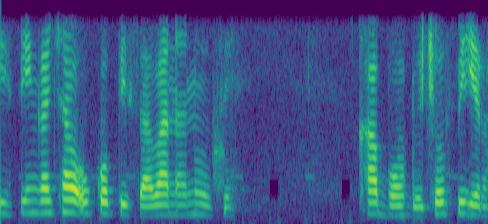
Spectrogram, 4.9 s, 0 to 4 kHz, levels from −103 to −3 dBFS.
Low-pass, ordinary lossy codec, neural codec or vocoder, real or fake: 3.6 kHz; none; none; real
